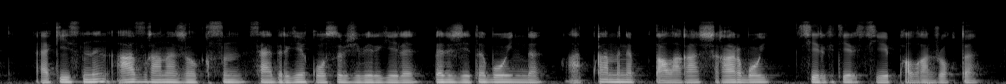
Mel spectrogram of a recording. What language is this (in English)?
Kazakh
